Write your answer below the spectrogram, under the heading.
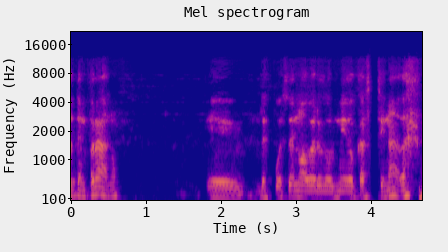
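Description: Somewhat breathy medium-pitched male voice at a very slow pace, with fairly even intonation. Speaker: medical student. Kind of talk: interview.

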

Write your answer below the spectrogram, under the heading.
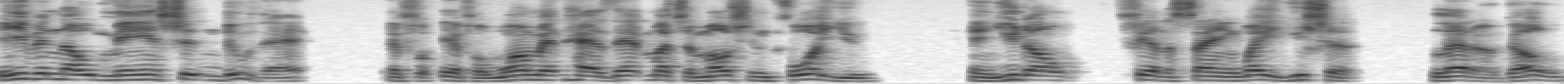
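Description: A man with an American accent and an unremarkable speaking voice talks at a moderate pace. His pitch is fairly high, with ordinary variation. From Texas, Fort Worth. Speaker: podcast panel guest. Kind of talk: casual chat.

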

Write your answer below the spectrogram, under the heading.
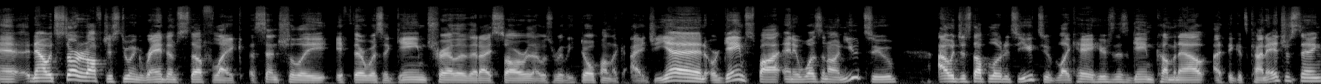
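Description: At a very fast pace with hardly any pauses, a man speaks in an energetic, bright, sharp tone at medium pitch with ordinary pitch variation, on a very clean recording with a silent background and a dry, close sound with no echo. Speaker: gaming YouTuber. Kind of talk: casual chat. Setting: live stream.

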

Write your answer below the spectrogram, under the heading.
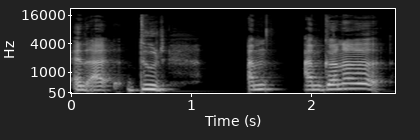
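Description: This woman talks in a German accent with monotone, flat intonation. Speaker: podcast co-host. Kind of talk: casual chat.

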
